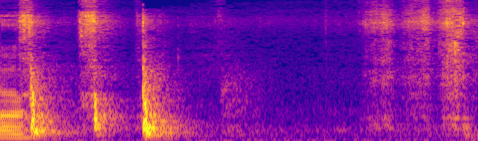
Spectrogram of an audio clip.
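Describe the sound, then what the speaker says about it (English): Minced beef, chicken and onion filling is worked by hand or spoon in a bowl, three distinct squelching strokes in quick succession followed by quieter scraping and rubbing, close and moderately soft. "we're gonna mix it all up together to make the filling"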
